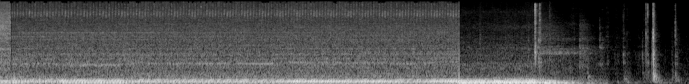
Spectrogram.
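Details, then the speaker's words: BMW E36 M50 petrol engine, cold start after maintenance that included work on the moving drive belt: steady, even idle with no squeal or rumble from the belt side; the former nasty idler pulley noise is completely gone, runs fine. "Il n'y a plus le bruit du galet comme avant. Il y avait un bruit dégueulasse. Là, il n'y a plus du tout."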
